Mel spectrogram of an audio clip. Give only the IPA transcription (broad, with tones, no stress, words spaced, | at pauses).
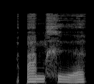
ʔa˧mxɨ˧˩˨ə̯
